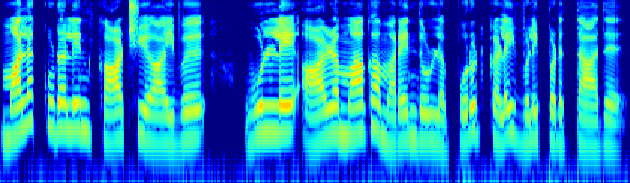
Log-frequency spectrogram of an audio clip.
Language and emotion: Tamil, neutral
